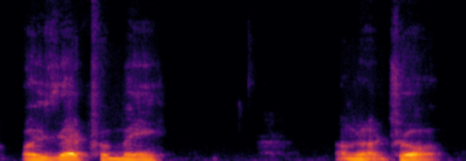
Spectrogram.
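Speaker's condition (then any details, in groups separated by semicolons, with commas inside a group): Cerebral palsy; talks slowly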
